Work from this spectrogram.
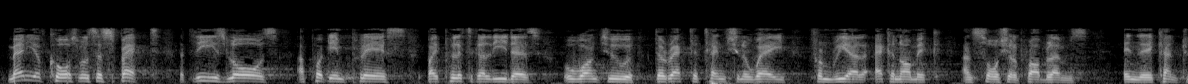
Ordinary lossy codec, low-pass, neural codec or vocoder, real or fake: AAC, 48 kbps; 5.4 kHz; none; real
